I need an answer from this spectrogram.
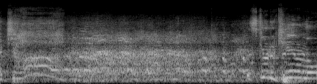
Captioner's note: audience laughing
